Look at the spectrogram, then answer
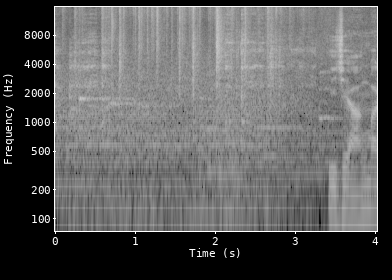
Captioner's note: sound of butter melting in the pan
